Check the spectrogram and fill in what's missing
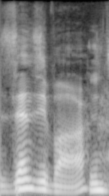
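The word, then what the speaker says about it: Zanzibar: 그 이, 잔지바는 정확한 발음을 이제 네. 정확한 발음이라기보다는 미국식 네. 발음은 젠지바.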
